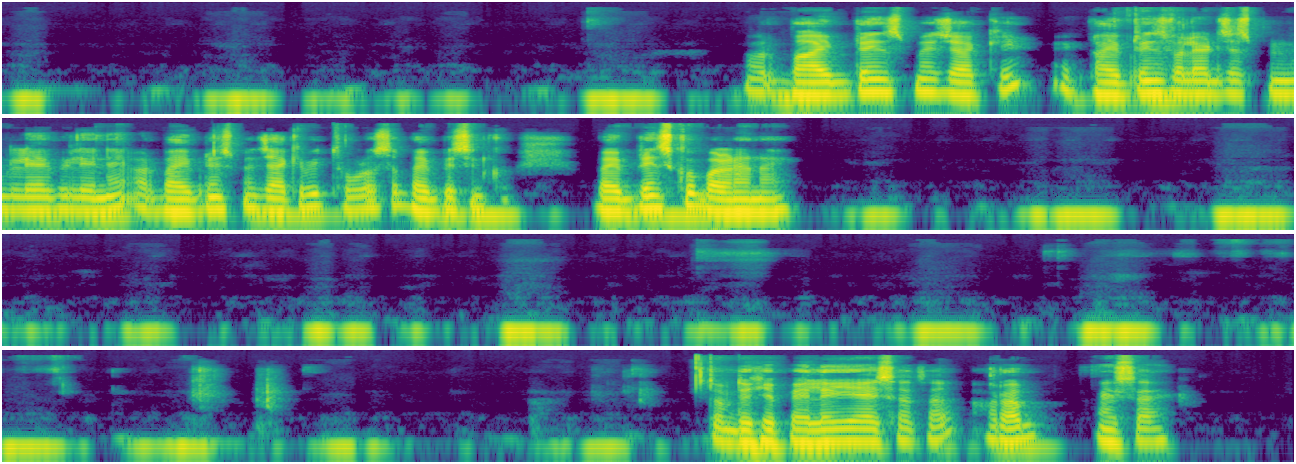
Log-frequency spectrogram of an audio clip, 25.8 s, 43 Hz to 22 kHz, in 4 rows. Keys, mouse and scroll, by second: 5.5-14.3 drag, 20.8 ctrl+space, 21.0 ctrl+click, 21.3-22.8 ctrl+space, 23.8 alt+click.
